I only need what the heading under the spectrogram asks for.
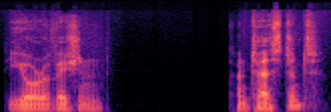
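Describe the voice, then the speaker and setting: On a live stream from his small studio, an Irish comedian and podcast host chats casually and spins stories in local slang. He talks at a normal speed in a mellow voice on the low side, with no room sound.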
